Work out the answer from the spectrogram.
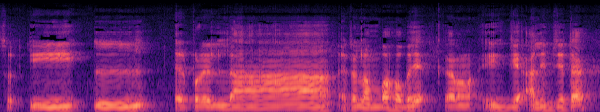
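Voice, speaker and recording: A man with a lowish voice teaches recitation in a slow, patient way, drawing out each syllable and saying it again. The sound is dull and lo-fi, like a desktop mic on a screen recording. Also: flat delivery. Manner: spells syllables slowly and repeats them.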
